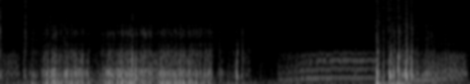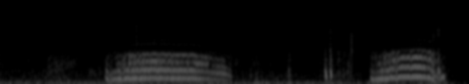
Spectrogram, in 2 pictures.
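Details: An angry kitten utters arched, wavering yowls of about a second each, spaced out across the clip, after an opening burst of rough handling noise and a loud knock.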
